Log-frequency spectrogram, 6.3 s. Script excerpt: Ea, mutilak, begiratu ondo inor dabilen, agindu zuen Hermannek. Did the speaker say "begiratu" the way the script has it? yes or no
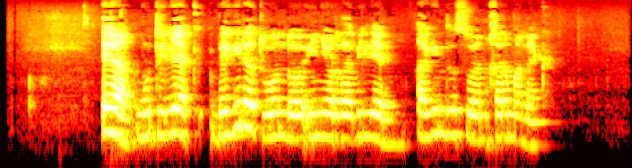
yes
